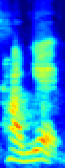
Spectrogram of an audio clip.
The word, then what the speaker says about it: Xavier: pronounced well because xavier xavier in spanish and in latin is javier like that's how you pronounce it x-a-v-i-e-r it's right but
